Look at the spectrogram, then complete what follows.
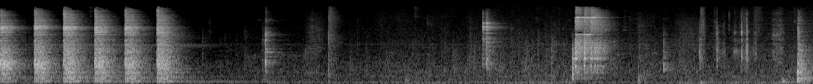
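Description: Ball peen hammer striking a punch, six quick blows in under two seconds, driving a poly vent tube into the oil vent hole of a Husqvarna 394XP/395XP crankcase. Then a few lighter taps and knocks follow, the loudest about six seconds in.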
